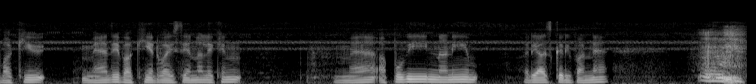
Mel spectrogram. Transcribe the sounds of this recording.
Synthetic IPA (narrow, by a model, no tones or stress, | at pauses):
baːkiː | mɛ̃ːd̪eːbaːkiːɛɖʋaːisd̪eːnãːleːkɪn | mɛ̃ːʔəa̰pːũːbiːɪnːãːnĩː | ɾɪjaːzkəɾiːpənːɛː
